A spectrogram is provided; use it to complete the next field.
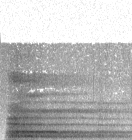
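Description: A single long, heavy exhale right up against the microphone, loud and breathy at the start and slowly fading over a couple of seconds, like a deflating sigh.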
